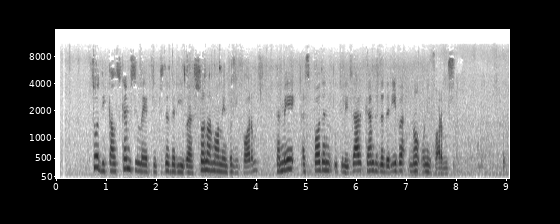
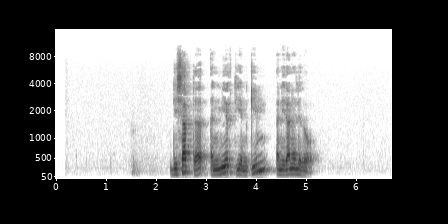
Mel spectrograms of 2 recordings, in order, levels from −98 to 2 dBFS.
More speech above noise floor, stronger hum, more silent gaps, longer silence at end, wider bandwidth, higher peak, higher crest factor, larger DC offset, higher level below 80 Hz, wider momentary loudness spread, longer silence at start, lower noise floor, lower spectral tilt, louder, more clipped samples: second, 32 dB vs 53 dB; neither; neither; second, 0.05 s vs 1.6 s; about the same, 10.5 kHz vs 9.8 kHz; about the same, -6 dBFS vs -8 dBFS; about the same, 18 dB vs 20 dB; neither; about the same, -72 dBFS vs -76 dBFS; about the same, 9 LU vs 8 LU; second, 0.7 s vs 2.3 s; second, -55 dBFS vs -78 dBFS; about the same, -5 dB/octave vs -6 dB/octave; about the same, -24 LUFS vs -26 LUFS; neither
